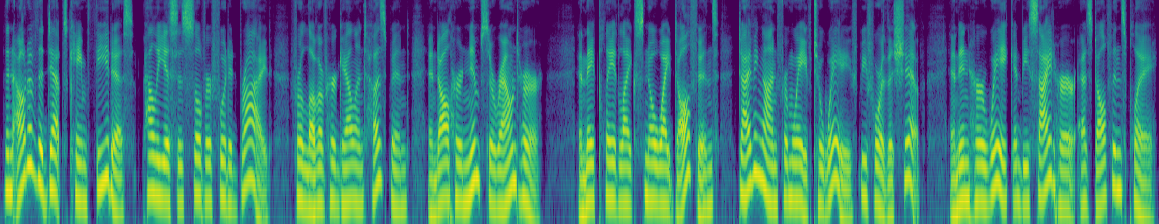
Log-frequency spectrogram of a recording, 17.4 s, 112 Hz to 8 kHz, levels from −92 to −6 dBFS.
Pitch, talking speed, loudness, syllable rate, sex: 175 Hz, 170 wpm, -17 LUFS, 4.2 syllables/s, female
